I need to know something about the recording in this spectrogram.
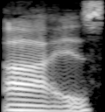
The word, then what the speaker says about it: Ize: The artist is Eyes. It's spelled IZE.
